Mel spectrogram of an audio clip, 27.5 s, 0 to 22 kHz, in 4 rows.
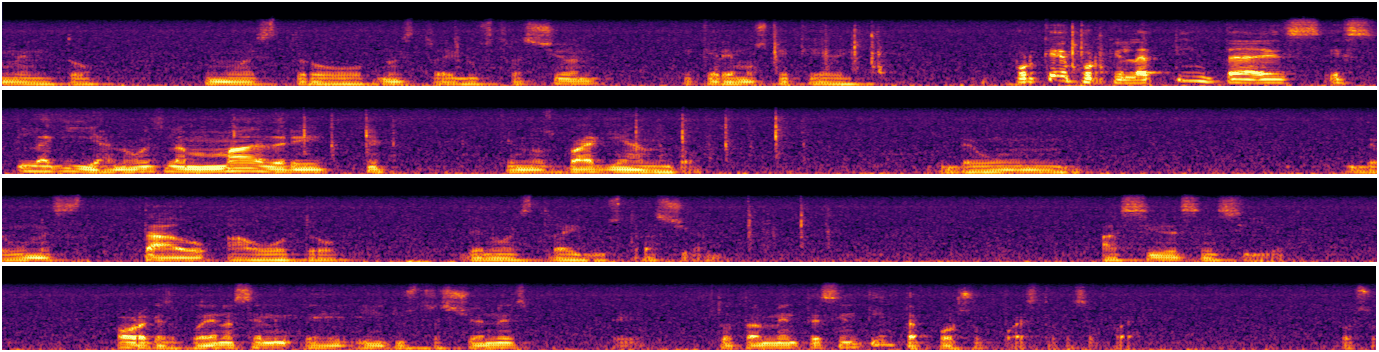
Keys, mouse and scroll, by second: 2.3 d, 2.9 click, 4.3 ctrl+z, 4.8 ctrl+click, 5.4 ctrl+z, 5.8 ctrl+click, 8.0 d, 10.1 f, 11.4-17.7 drag, 17.5 f, 18.0-27.4 drag.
